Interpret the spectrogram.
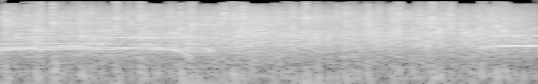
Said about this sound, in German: Applaus und die tollen Geräusche. Dankeschön.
